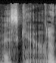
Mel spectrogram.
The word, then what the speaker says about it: Viscount: The Viscount? Like a discount? – Yeah, like it rhymes with discount, Viscount.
